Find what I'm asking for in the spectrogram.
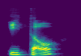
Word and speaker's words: Ito: So I think one of my favorite ones is definitely the game Ito, which is a party co-op game.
